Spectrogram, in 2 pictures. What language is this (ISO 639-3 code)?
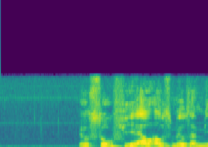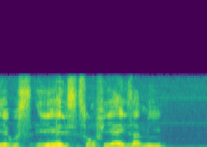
por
